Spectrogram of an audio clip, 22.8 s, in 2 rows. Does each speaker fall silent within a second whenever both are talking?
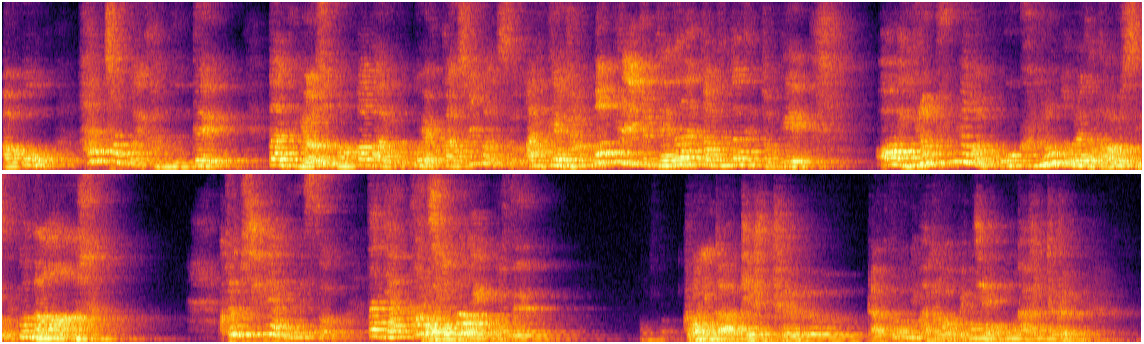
No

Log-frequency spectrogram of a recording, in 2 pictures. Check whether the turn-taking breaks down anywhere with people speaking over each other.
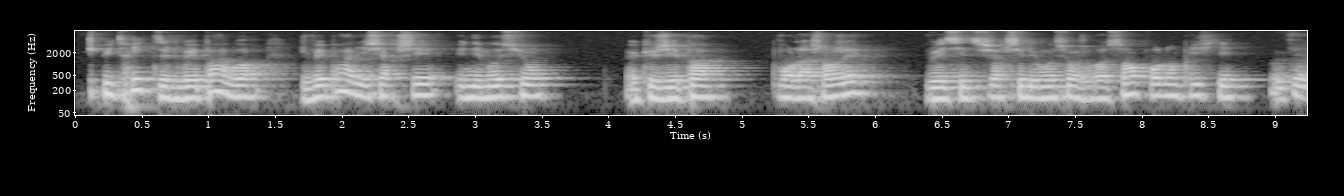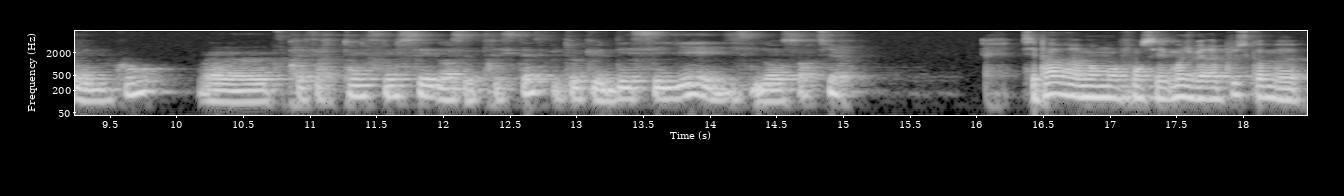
No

